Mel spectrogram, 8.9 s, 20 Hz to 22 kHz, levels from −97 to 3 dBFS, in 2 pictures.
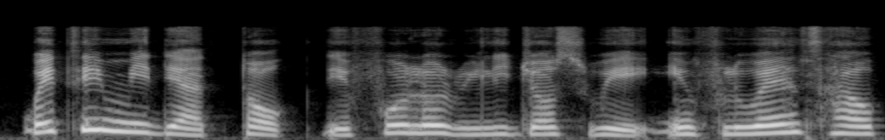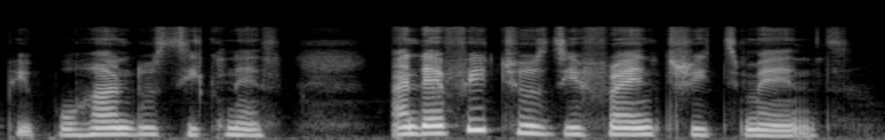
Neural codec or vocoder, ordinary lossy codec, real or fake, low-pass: vocoder, 22.05 kHz, 80 mel bands, WaveNeXt; none; fake; 9.9 kHz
